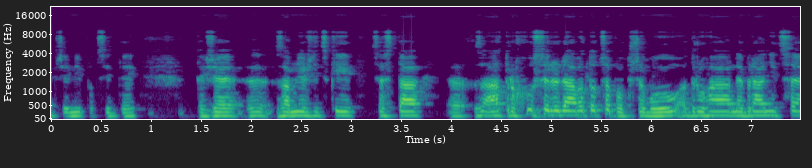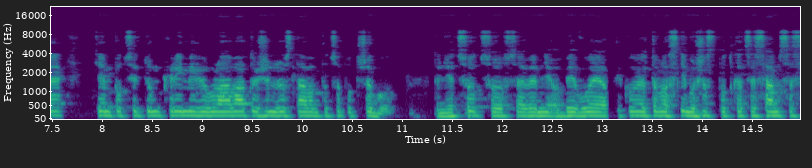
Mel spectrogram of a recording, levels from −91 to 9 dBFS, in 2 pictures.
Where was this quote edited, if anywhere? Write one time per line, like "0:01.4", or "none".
0:11.2
0:13.0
